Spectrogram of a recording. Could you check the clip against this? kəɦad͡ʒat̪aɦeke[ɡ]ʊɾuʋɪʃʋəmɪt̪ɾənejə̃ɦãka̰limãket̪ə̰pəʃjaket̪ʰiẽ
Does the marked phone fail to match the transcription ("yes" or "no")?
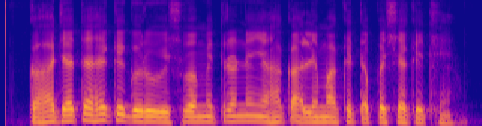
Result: no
